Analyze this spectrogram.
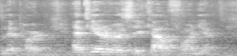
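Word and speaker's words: Lijphart: by dr aranda lippard l-i-j-p-h-a-r-t but pronounced lip heart at the university of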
